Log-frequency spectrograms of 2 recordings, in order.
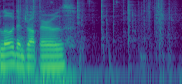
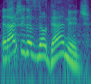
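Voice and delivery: incredulous; 7 semitones higher than usual. Real, not acted. Repeats in disbelief.

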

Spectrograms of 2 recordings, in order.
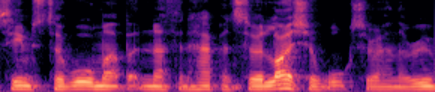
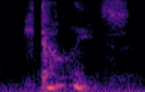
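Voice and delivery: hushed; 6 semitones higher, 21 dB quieter than usual. A narrator's reading. Hushed telling of death.

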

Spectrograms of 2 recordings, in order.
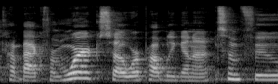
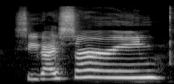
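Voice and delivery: slow, loud singsong goodbye; drawn-out sign-off; 6 semitones higher, 4 dB louder, much slower than usual. Real, not acted. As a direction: stretch out the goodbye.

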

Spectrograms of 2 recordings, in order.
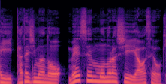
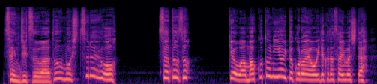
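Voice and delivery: much higher and louder, fast, eager hostess chatter; gushing neighbour wife; 10 semitones higher, 6 dB louder than usual. A narrator's reading. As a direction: gush over the guest like a talkative housewife. Chatty neighbour wife greets narrator. (甲高く大きな声で早口にまくしたてる噂好きの細君)

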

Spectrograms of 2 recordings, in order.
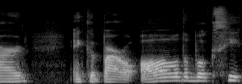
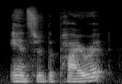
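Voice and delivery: ordinary delivery

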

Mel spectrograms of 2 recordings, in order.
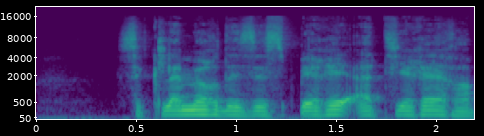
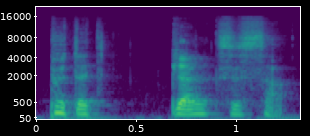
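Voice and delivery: halting, higher, trembling admission; ashamed stammer; 4 semitones higher, 5 dB louder than usual. A narrator's reading. Servant girl half-admitting to her master, stammering with shame. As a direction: falter through it in shame. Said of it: "Elle balbutia, tremblant de honte".

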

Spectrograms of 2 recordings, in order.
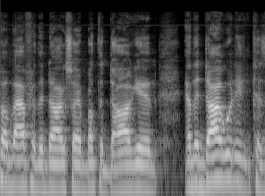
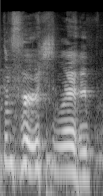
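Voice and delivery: higher-pitched, incredulous echo; raised-pitch echo of disbelief, retold; retold startled echo; 4 semitones higher, 3 dB louder, slower than usual. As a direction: repeat it back higher, as if startled. Teller's own startled echo of him.

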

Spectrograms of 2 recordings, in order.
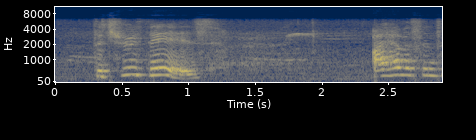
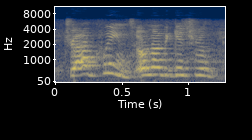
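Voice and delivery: usual speaking voice

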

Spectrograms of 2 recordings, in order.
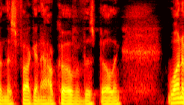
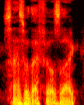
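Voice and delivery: soft, low plain voice; as Bruce Wayne; 5 semitones lower, 6 dB quieter than usual. Shown as a demonstration. Showing how Bruce Wayne could say it, soft and low. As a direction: say it quietly like a normal man. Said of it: "why not just let him say it as Bruce Wayne".

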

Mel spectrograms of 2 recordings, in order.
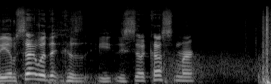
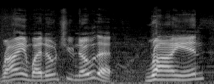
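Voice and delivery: loud, raised needling question; higher, louder mock demand; imitated badgering customer; 4 semitones higher, 6 dB louder than usual. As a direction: mimic a pushy customer leaning on the name. Imitating customer badgering him by name.

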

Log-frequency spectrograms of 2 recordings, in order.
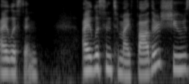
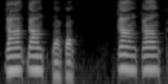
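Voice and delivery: a touch louder honking gonk; small duck honk; 3 dB louder than usual. A narrator's reading. Small ducks begging, lightly honked duck calls.

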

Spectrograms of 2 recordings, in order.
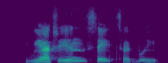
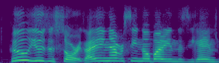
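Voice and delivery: mock outraged shout; 7 semitones higher, 8 dB louder than usual. Real, not acted. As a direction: yell it in disbelief. Repeats louder, mocking.

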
